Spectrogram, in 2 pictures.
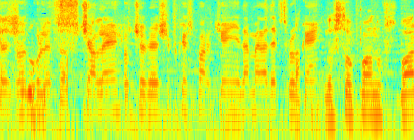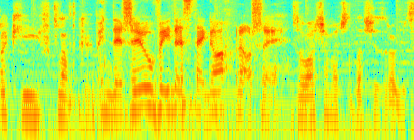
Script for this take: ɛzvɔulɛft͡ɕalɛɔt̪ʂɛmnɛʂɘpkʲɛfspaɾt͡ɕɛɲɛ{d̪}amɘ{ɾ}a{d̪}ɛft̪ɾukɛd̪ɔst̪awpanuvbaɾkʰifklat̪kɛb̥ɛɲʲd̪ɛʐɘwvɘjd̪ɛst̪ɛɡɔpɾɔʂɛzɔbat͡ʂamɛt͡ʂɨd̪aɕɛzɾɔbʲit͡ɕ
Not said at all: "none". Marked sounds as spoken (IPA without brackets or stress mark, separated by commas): d̪, ɾ, d̪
